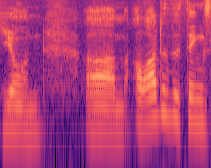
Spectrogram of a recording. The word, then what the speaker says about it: Yeon: how i always say yeon but it really should more be pronounced like yon a lot of the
